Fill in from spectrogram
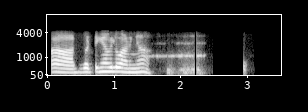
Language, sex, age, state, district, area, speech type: Dogri, female, 60+, Jammu and Kashmir, Reasi, rural, conversation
